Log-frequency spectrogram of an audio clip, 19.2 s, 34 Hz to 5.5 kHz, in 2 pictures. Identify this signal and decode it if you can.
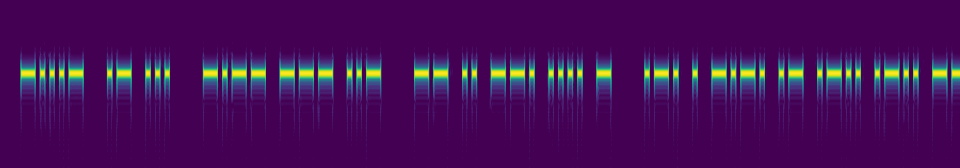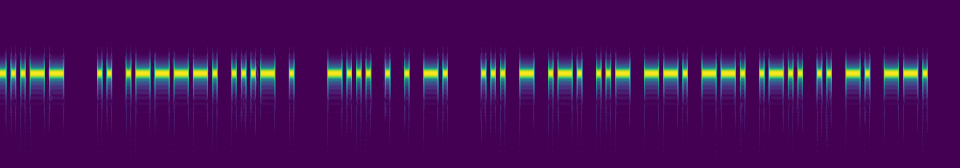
Morse code, heard as a keyed tone, about 25 wpm, 600 Hz. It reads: <BT> AS YOU MIGHT RECALL, I'VE BEEN STRUGGLING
